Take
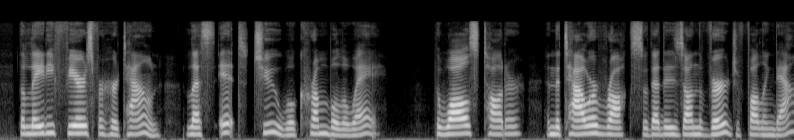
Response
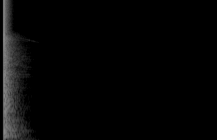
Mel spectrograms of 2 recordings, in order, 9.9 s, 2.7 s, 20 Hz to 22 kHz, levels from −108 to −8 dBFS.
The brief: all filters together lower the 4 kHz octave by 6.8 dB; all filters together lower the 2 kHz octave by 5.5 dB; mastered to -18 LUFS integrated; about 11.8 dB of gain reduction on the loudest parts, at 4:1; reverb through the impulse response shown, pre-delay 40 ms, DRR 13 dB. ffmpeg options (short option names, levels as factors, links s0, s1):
-filter_complex "[0:a]equalizer=f=2000:t=o:g=-6,equalizer=f=4000:t=o:g=-7,acompressor=threshold=0.0158:ratio=4,asplit=2[s0][s1];[1:a]atrim=start_sample=2205,adelay=40[s2];[s1][s2]afir=irnorm=-1:irlink=0,volume=0.335[s3];[s0][s3]amix=inputs=2:normalize=0,volume=13.3"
